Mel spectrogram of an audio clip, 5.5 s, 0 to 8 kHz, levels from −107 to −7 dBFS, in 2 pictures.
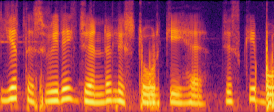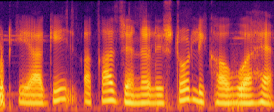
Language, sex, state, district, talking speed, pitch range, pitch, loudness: Hindi, female, Jharkhand, Deoghar, 185 wpm, 170-215 Hz, 185 Hz, -19 LUFS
